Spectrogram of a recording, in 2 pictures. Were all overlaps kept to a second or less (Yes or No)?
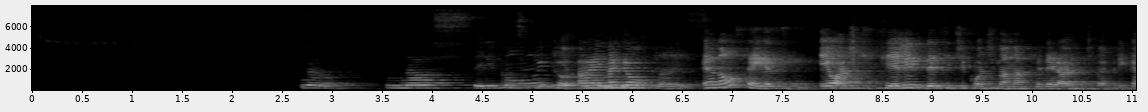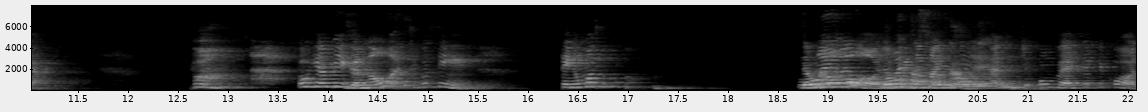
No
